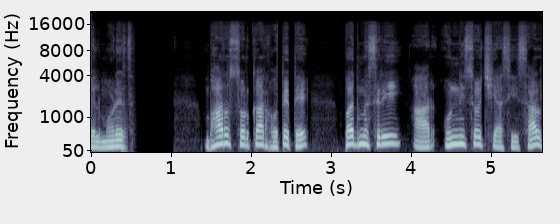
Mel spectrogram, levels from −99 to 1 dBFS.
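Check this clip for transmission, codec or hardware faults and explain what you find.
Three transmission faults appear in the first second, all losses of network audio.

Two short concealed packet losses come close together, at 0.35 to 0.40 s and 0.42 to 0.48 s. In each, a burst of packets arrived too late for the decoder, about 20 ms of audio the first time and 40 ms the second. The receiver extended the preceding sound to cover each gap and then blended back into the real signal. The result is a pair of brief smeared wobbles in quick succession, with the second twice as long.

A long network dropout follows at 0.52 to 1.05 s and is likely the cause of the much bigger gap. Roughly half a second of audio never arrived. The concealer keeps stretching the last sound for a moment, producing a fading buzz or hiss, then gives up. That leaves about 0.47 s of near silence before the audio returns. 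What was sent during that stretch is missing outright, so the sound picks up again further along, with the lost portion simply skipped.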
